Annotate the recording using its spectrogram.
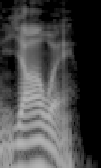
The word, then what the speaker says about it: Yahweh: Very striking is the abandonment of the traditional Lord for the Tetragrammaton, and also the traditional Jehovah, in favor of the historical pronunciation Yahweh.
